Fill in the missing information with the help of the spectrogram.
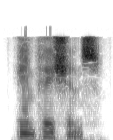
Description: Impatiens \Im*pa"ti*ens\ ([i^]m*p[=a]"sh[i^]*[e^]nz), prop. n.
